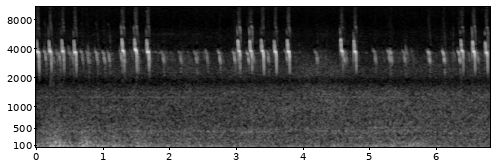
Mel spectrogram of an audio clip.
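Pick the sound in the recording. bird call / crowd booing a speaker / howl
bird call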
